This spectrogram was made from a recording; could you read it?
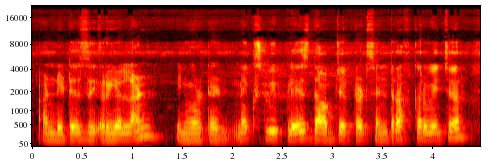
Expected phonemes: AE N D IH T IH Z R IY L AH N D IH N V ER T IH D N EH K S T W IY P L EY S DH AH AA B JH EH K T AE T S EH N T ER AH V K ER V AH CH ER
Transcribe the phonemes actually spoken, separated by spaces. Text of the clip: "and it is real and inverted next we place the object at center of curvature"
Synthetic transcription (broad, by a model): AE N D IH T IH Z R IY L AH N D IH N V ER T IH D N EH K S T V IY P L EY S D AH AA B JH EH K T AE T S EH N T ER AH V K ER V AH CH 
